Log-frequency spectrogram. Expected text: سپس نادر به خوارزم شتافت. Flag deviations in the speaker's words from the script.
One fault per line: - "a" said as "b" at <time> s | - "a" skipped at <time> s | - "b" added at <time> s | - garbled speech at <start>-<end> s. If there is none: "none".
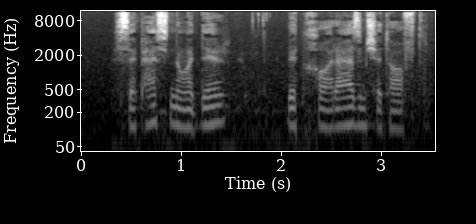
none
